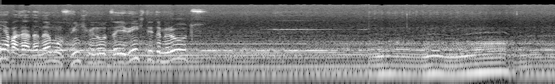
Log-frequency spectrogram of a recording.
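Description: A motorcycle engine revs up and down, then runs steadily close by.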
